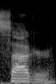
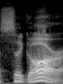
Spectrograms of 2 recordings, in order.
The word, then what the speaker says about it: Sagar: This guy, just you guys know, I went to It's Sager. Like soccer.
